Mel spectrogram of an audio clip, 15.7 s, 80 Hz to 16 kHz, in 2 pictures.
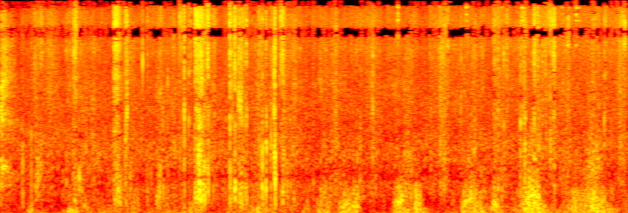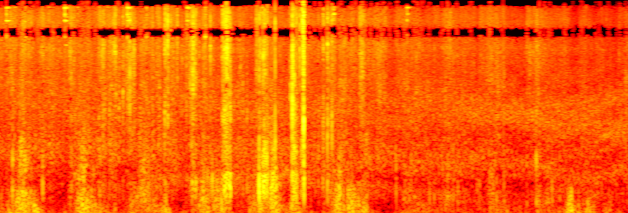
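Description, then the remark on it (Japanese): Steady crunching footsteps on snow and ice, a brisk continuous rhythm of steps with some scuffing, over light wind noise on the microphone and no talking, at 7 a.m. on a Sunday morning on the Toyohira River embankment. “前へ前へぐいぐいぐいぐいえー、歩いてます。はい。まあ、雪のとことか氷のところとか、いろいろあるんで、いろんな音がありますので。”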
